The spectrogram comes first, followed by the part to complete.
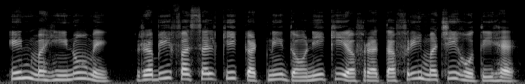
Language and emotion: Hindi, neutral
